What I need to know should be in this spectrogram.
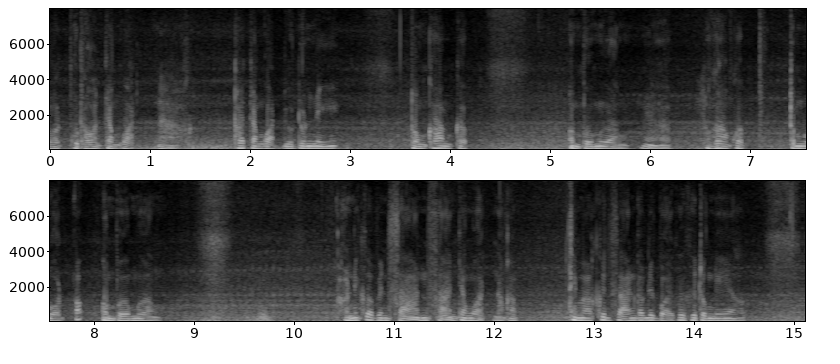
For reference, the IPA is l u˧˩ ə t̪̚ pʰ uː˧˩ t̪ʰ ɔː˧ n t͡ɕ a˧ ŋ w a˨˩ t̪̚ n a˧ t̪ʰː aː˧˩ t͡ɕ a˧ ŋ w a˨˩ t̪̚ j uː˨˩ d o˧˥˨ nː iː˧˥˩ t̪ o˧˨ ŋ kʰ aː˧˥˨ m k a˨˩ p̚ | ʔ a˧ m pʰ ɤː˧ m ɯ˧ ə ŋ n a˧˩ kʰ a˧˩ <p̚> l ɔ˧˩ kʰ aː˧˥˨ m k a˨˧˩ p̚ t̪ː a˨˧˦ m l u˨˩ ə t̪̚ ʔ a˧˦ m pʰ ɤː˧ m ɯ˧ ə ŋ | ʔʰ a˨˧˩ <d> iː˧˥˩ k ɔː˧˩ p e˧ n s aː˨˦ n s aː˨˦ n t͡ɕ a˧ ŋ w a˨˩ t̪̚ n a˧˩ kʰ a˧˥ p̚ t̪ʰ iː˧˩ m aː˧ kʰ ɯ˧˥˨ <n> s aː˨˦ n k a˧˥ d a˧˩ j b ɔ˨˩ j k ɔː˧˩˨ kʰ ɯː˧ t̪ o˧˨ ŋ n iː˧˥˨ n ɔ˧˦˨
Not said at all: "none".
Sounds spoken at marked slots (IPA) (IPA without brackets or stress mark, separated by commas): p̚, n, n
